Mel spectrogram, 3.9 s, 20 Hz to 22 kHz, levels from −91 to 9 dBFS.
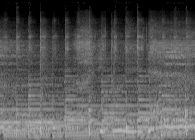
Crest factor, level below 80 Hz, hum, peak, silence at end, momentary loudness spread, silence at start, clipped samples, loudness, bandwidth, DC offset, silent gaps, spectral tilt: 16 dB; -46 dBFS; none; -8 dBFS; 0 s; 3 LU; 0 s; under 0.1%; -24 LUFS; 16 kHz; under 0.1%; none; -4.5 dB/octave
